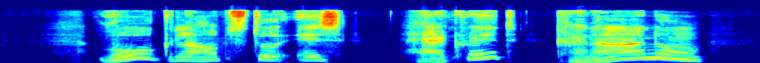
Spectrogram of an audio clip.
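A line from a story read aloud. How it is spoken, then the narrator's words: Worried voice. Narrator (German): sagte Ron mit besorgter Stimme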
